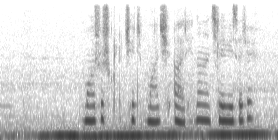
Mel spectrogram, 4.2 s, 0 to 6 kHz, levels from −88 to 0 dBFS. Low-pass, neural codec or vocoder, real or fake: 5.4 kHz; none; real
